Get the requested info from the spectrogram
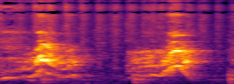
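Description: A household pet calls out twice, each call under a second long, with a pitch that rises and falls.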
